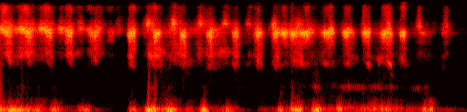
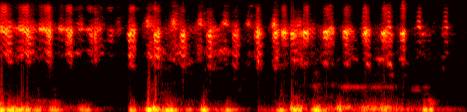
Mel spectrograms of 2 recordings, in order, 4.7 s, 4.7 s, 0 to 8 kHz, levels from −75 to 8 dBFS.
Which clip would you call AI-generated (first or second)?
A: first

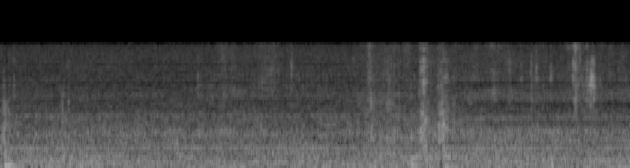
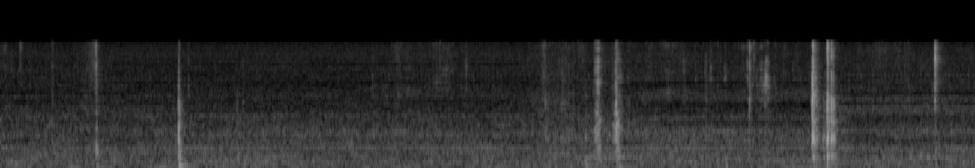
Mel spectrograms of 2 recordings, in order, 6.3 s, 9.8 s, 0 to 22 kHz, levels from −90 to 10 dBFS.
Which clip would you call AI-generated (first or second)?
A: first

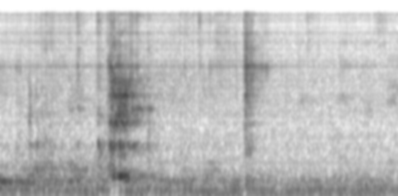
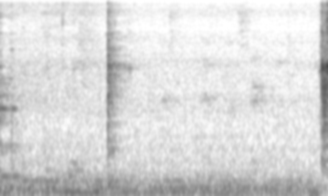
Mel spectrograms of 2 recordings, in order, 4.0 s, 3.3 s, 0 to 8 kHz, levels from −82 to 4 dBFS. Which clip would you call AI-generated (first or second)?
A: first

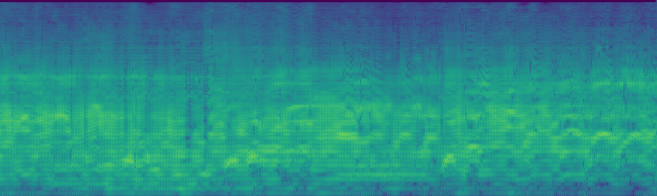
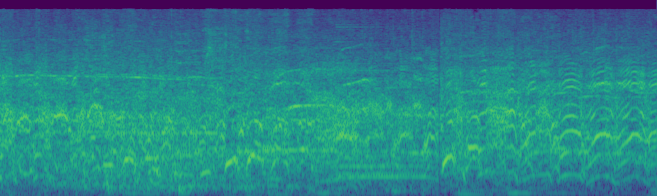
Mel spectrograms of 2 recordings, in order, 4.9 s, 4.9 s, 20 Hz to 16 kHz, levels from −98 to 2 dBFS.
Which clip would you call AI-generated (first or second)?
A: first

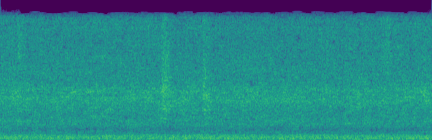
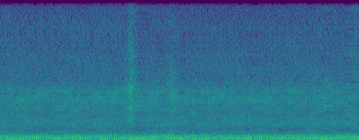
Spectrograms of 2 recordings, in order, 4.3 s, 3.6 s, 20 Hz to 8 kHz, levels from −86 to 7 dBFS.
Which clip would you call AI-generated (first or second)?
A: second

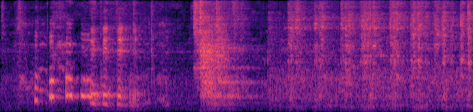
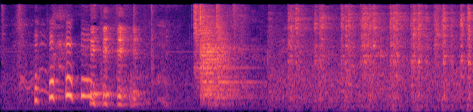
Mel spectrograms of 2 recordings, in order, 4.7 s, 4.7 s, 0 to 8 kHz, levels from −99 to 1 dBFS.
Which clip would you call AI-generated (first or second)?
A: first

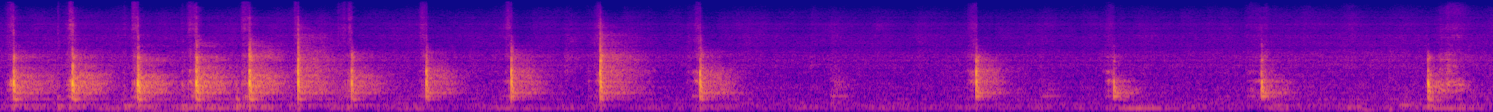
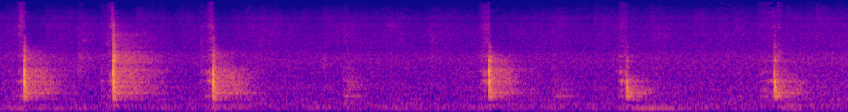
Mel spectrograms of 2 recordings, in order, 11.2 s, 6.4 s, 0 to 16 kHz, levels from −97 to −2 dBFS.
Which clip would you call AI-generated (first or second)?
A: first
